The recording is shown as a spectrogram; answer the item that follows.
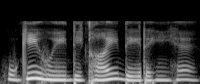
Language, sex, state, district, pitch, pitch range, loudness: Hindi, female, Himachal Pradesh, Shimla, 205 Hz, 200-225 Hz, -14 LUFS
